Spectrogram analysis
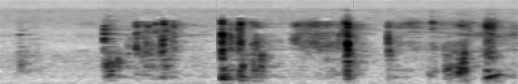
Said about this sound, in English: If y'all heard that gulp, sorry.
